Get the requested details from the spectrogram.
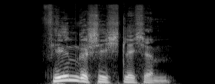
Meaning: strong dative masculine/neuter singular of filmgeschichtlich
- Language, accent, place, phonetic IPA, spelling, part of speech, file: German, Germany, Berlin, [ˈfɪlmɡəˌʃɪçtlɪçm̩], filmgeschichtlichem, adjective, De-filmgeschichtlichem.ogg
